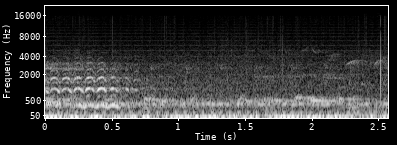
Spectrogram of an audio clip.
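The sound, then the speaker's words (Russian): Snipe drumming high in a blue sky as the bird dives, its vibrating tail feathers making a wavering, tremulous bleat like a lamb, with pulsing harmonics that throb rapidly for about a second and fade, over a steady low rumble. “Слышите, словно барашек блеет.”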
